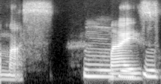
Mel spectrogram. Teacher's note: na cidade de São Paulo por exemplo no Rio Grande do Sul eles vão falar sem o i Extra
